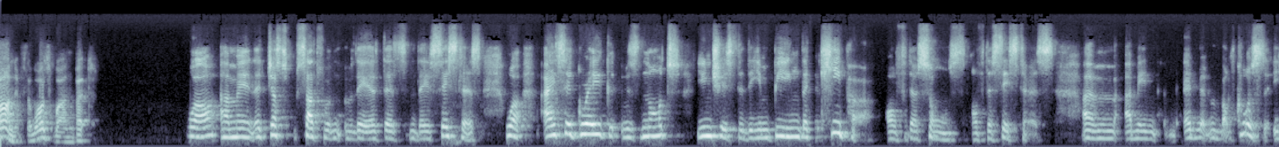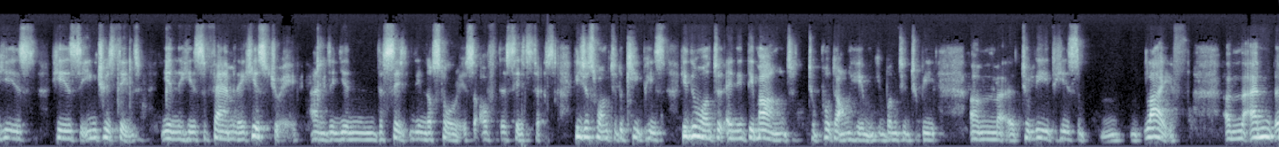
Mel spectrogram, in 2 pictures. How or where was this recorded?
video call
